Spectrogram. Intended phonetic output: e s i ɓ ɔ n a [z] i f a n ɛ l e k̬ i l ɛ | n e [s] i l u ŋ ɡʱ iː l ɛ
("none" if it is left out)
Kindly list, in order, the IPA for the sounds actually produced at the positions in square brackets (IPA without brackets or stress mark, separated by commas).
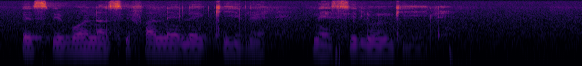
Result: s, s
